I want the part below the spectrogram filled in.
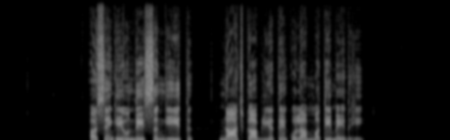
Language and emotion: Dogri, sad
